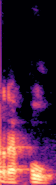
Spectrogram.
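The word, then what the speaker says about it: rapport: में उसको बोलते हैं रेपो ठीक है ये जो टी होता है रेपो ये नहीं होता है स्पेल ये बोला जाता है प्रोनाउंस होता है रेपो ठीक है ये टी साइलेंट है तो बिल्ड ट्रस्ट एंड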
